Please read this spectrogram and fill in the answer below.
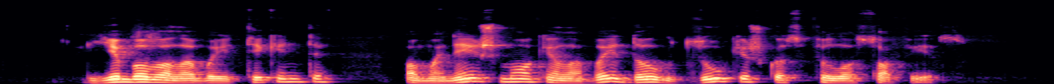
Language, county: Lithuanian, Panevėžys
